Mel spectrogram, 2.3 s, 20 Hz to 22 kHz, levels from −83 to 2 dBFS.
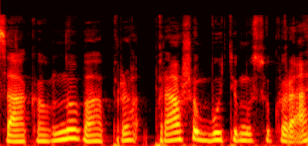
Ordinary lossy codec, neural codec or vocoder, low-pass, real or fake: MP3, 96 kbps; none; 14.4 kHz; real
